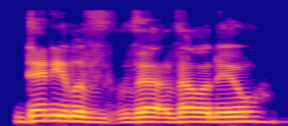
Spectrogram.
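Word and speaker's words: Villeneuve: have sucked but um dnyanu I think is how his name is pronounced uh is a great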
